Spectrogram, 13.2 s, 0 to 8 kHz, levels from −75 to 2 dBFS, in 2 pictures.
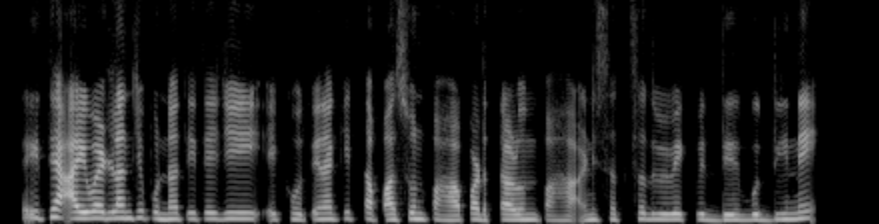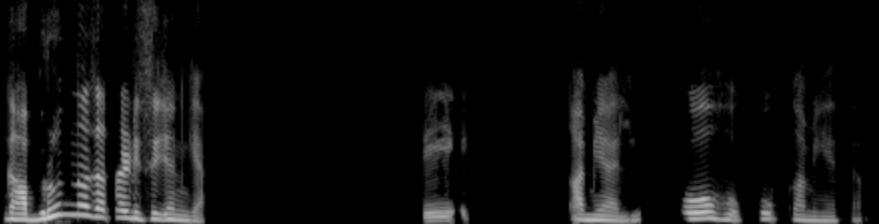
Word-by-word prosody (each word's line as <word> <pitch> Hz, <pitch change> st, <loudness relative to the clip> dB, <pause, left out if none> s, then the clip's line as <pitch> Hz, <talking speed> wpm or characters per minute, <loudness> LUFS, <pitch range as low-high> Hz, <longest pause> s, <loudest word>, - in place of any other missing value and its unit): तर 130 Hz, -, -6 dB
इथे 200 Hz, -, -1 dB
आई 225 Hz, -3 st, +9 dB
वडिलांची 235 Hz, +1 st, +4 dB
पुन्हा 210 Hz, 0 st, +1 dB
तिथे 215 Hz, 0 st, -3 dB
जी 215 Hz, +2 st, 0 dB, 0.3 s
एक 190 Hz, -, -10 dB
होते 195 Hz, 0 st, -4 dB
ना 205 Hz, 0 st, +3 dB
की 225 Hz, -, -7 dB
तपासून 200 Hz, +2 st, +1 dB
पहा 170 Hz, -3 st, 0 dB
पडताळून 185 Hz, -1 st, +1 dB
पहा 160 Hz, -1 st, -4 dB
आणि 180 Hz, +1 st, -3 dB
सत्सदविवेकविद्दी 190 Hz, -1 st, -3 dB
बुद्धीने 195 Hz, +7 st, -1 dB, 0.6 s
घाबरून 210 Hz, -, +4 dB
न 340 Hz, -, +5 dB
जाता 260 Hz, -2 st, +3 dB
डिसिजन 190 Hz, -5 st, 0 dB
घ्या. 145 Hz, -3 st, -6 dB, 1.6 s
ते 145 Hz, +2 st, -4 dB, 0.9 s
कामी 175 Hz, -1 st, 0 dB
आली. 155 Hz, -1 st, -4 dB, 0.3 s
हो, 220 Hz, +2 st, +3 dB
हो. 185 Hz, -6 st, -5 dB
खूप 210 Hz, -1 st, -7 dB
कामी 160 Hz, -4 st, -6 dB
येतं. 145 Hz, +6 st, -13 dB
195 Hz, 140 wpm, -23 LUFS, 175-215 Hz, 1.6 s, आई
